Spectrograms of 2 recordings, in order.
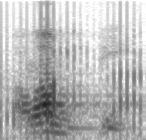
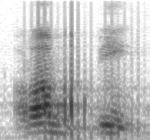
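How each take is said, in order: The two takes are said the same way.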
